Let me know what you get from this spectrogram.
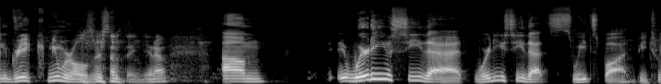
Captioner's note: laugh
